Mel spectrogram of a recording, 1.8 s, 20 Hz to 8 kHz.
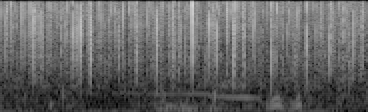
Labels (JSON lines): {"label": "biophony, cascading saw", "recorder": "SoundTrap 600 or HydroMoth"}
